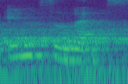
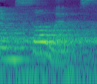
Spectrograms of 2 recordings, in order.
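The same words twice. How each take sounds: First: The first and last syllables are stressed. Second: The first syllable is not stressed. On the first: The speaker calls it right. "you accent the first and last syllables. It goes insolence" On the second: The speaker calls it wrong. "not insolence"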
